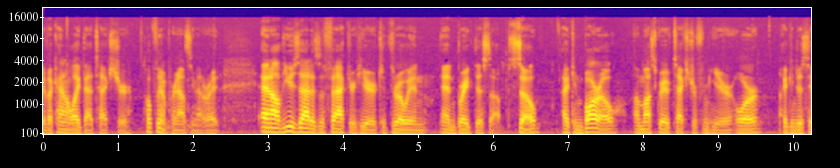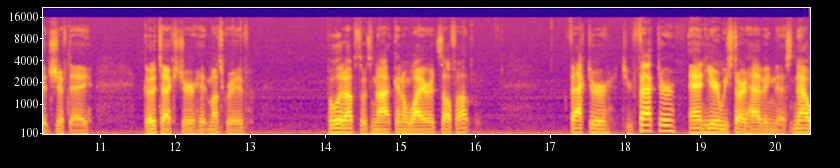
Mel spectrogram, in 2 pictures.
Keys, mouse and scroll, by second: 8.2-9.1 scroll down 2, 12.8 shift+a, 15.8 click, 17.1-20.4 drag.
